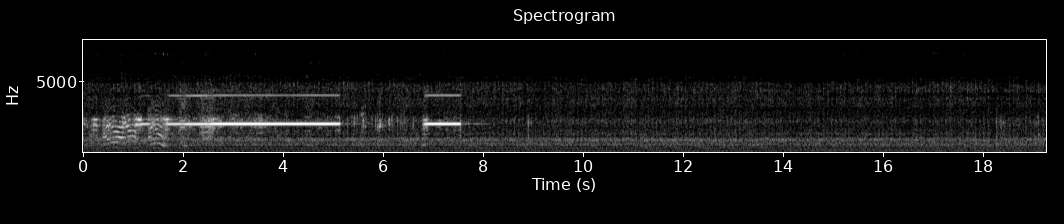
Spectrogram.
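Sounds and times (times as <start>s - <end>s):
industrial soundcheck: 0.0s - 10.1s.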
